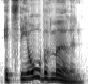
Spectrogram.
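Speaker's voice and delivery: proud English scholar; British accent. Acted. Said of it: "distinct British accent".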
